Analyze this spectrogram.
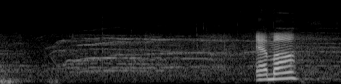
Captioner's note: audience cheers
